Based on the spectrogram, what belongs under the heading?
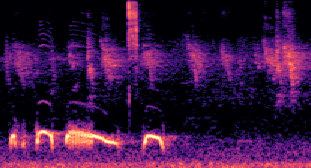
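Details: Spotted dove with a bell-like voice, in fast cooing style: one low phrase of two short hooked notes, a long slurred descending coo, then a final short hooked note. Faint chirps from other birds sound higher up.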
